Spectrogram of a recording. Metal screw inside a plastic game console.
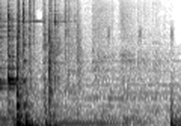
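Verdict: Loose.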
